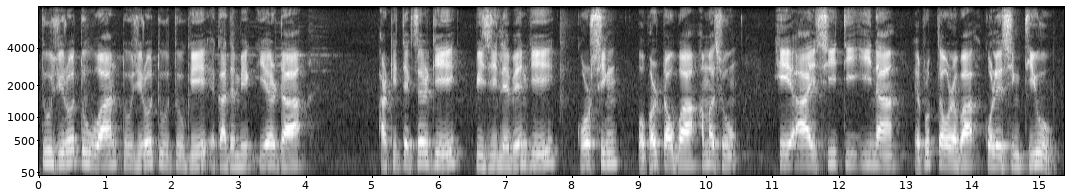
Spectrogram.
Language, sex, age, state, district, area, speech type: Manipuri, male, 60+, Manipur, Imphal West, urban, read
